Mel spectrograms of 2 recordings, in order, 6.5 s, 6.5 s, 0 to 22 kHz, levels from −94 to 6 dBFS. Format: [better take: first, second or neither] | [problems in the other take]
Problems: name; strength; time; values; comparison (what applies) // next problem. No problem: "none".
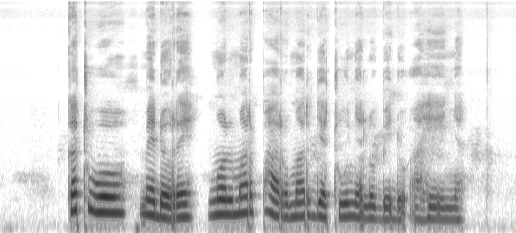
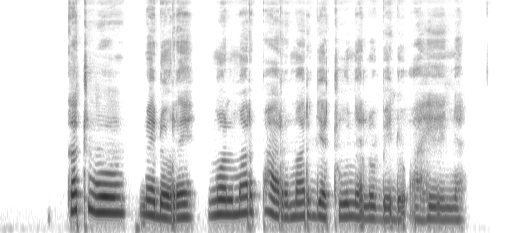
first | noise reduction (neural mask model Resemble Enhance denoiser)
